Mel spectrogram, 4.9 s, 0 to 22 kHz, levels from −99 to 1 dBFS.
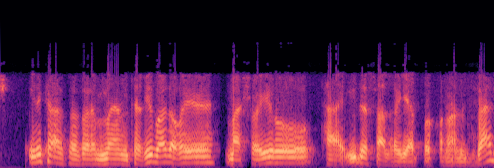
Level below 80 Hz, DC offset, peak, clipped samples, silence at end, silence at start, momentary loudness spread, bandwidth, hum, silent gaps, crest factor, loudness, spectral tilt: -60 dBFS; under 0.1%; -6 dBFS; under 0.1%; 0 s; 0 s; 6 LU; 5.4 kHz; none; none; 14 dB; -19 LUFS; -5.5 dB/octave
